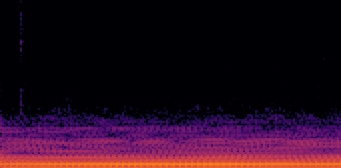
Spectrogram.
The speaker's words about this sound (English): Foghorn sound throughout Nanaimo as thick, cold fog has made a prolonged appearance on the coast. For about a week, while the sun works to shine through, fog has blanketed over central Vancouver Island, leading to reduced visibility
